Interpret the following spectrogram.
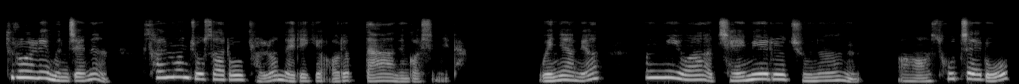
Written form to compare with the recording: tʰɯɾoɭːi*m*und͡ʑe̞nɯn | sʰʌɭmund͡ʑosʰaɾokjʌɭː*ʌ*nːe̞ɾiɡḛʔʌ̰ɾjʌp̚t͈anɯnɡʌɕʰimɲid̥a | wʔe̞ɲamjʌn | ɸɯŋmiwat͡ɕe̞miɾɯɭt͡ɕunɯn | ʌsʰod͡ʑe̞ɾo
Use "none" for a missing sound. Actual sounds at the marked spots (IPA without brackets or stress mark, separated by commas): m, ʌ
